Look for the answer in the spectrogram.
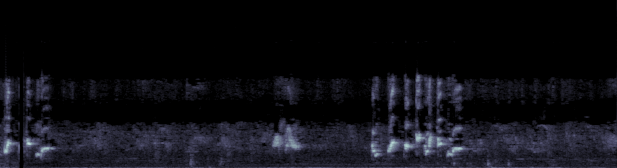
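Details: Red-whiskered bulbul giving Phetchaburi-style song: a short warbled phrase at the start, a lone chirp, then a fuller run of tumbling whistled notes, over steady low hum.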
